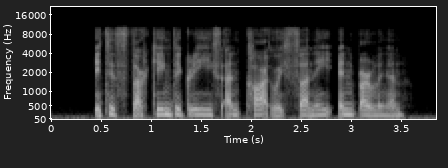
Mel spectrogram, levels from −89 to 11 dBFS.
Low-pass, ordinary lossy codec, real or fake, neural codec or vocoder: 9.9 kHz; none; fake; autoencoder, 22.05 kHz, a latent of 192 numbers a frame, VITS, trained on many speakers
